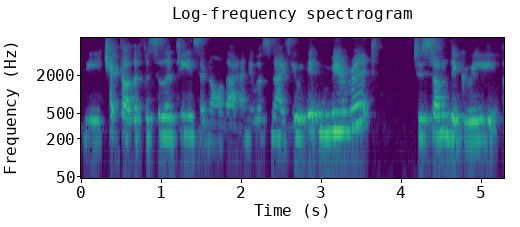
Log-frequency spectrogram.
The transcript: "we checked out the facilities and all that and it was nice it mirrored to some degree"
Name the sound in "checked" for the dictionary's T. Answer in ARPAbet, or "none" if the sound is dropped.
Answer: T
